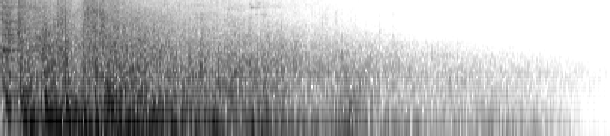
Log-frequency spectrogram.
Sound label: Cannister Explosion; Enemies; Abilities; Warframe; Tau; Dax Archer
